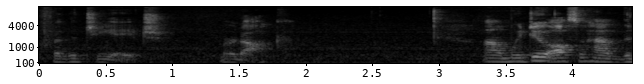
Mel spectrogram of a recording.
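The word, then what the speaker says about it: Murdaugh: are, it would be Murdoch. But in the specific case of the Murdoch mysteries, that family, Alec Murdoch, says it his family says Murdoch, like the word doc.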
